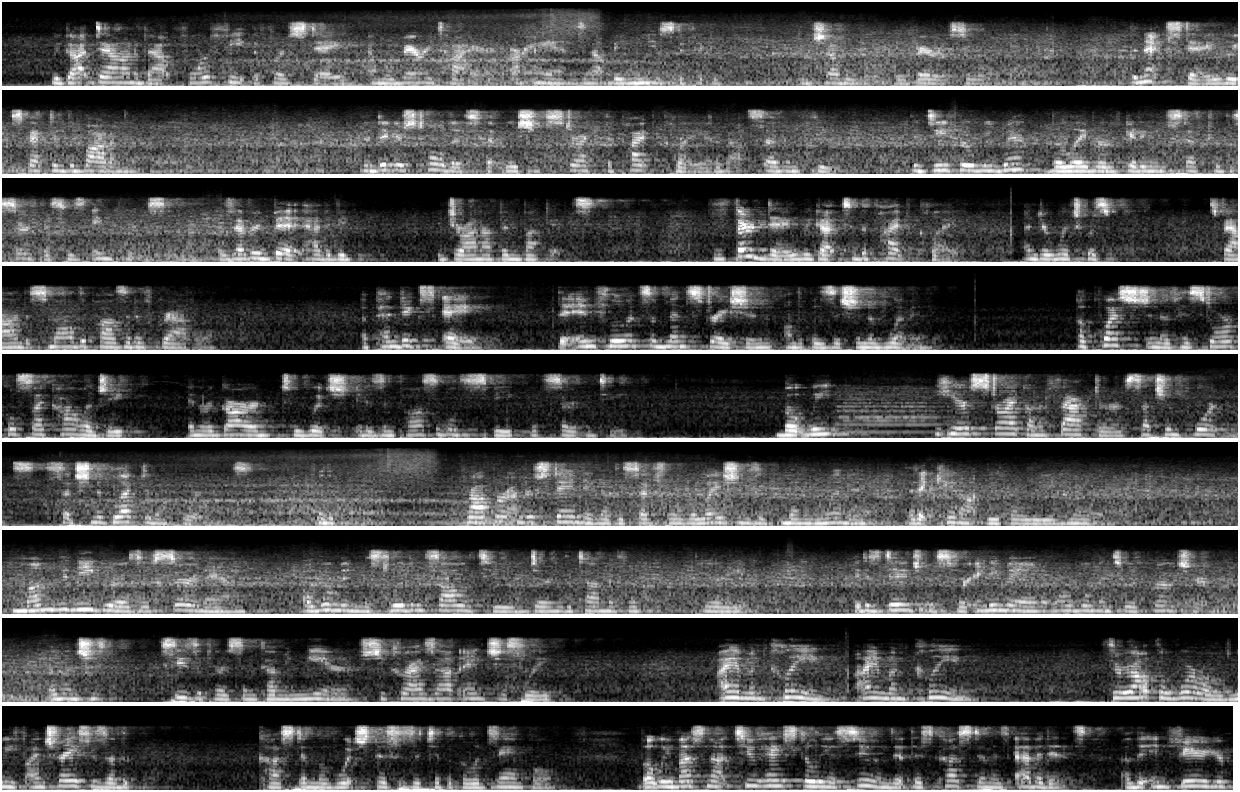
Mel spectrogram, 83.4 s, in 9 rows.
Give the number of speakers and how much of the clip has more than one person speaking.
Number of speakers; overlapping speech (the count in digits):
1, no overlap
